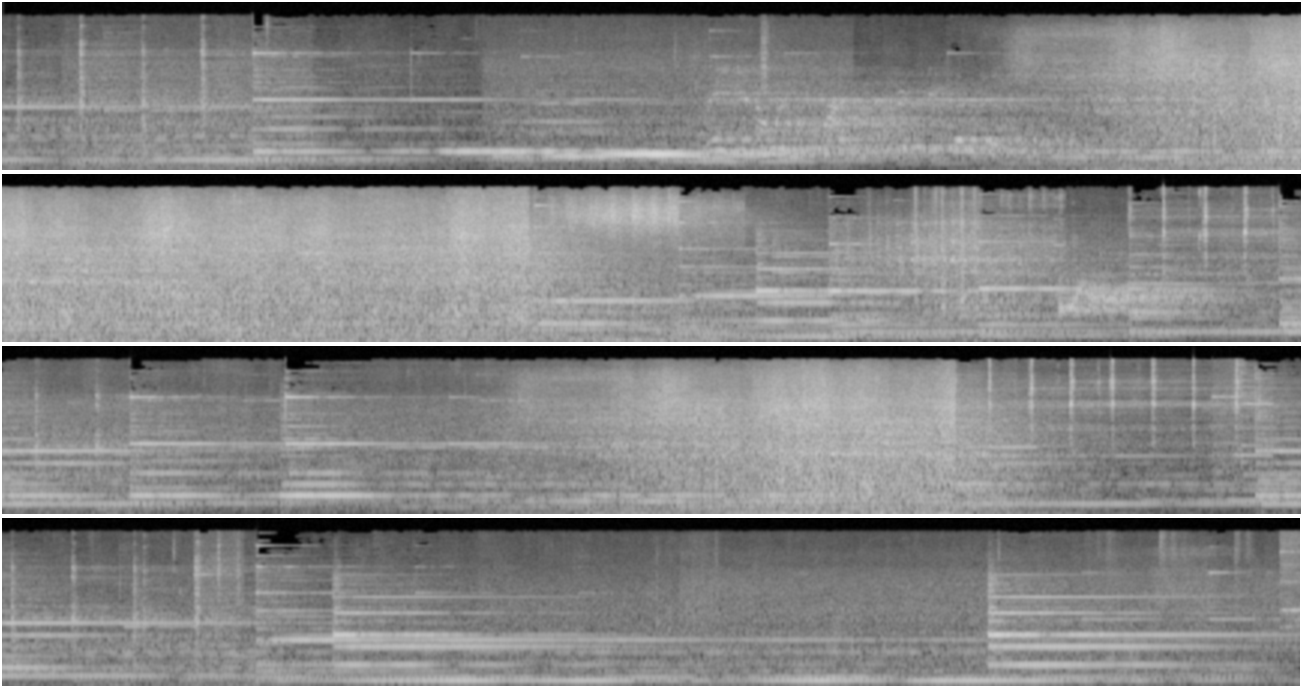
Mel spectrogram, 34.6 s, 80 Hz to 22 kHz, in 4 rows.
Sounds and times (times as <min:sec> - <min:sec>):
Music: 0:00.0 - 0:34.6.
